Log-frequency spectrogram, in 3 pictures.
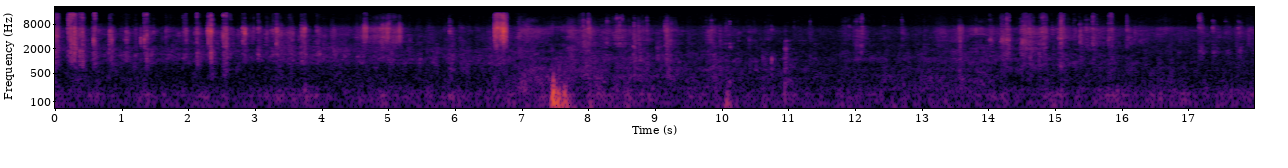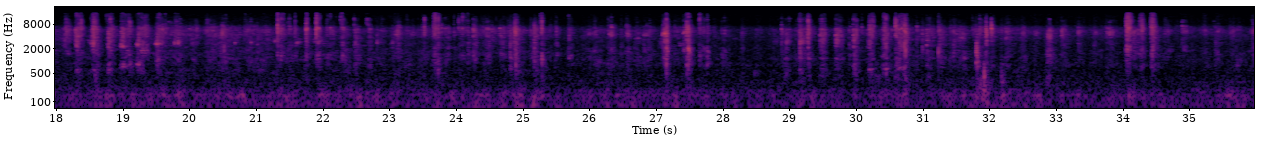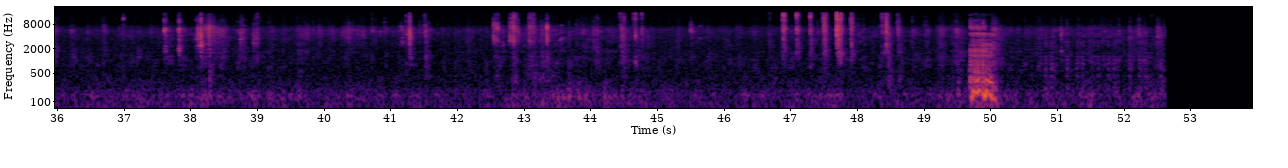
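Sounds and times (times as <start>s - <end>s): rabbits chewing greens: 0.0s - 52.6s
leaves rustling: 6.5s - 10.2s.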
